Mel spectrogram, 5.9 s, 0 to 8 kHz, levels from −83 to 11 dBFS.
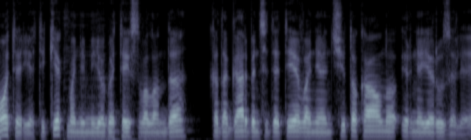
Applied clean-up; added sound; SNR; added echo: neural separator model SepFormer DNS4.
